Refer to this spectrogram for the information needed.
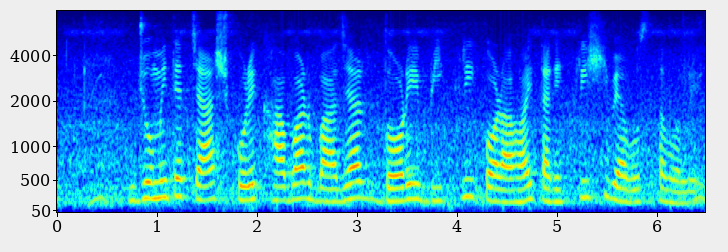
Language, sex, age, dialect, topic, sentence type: Bengali, female, 18-24, Northern/Varendri, agriculture, statement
